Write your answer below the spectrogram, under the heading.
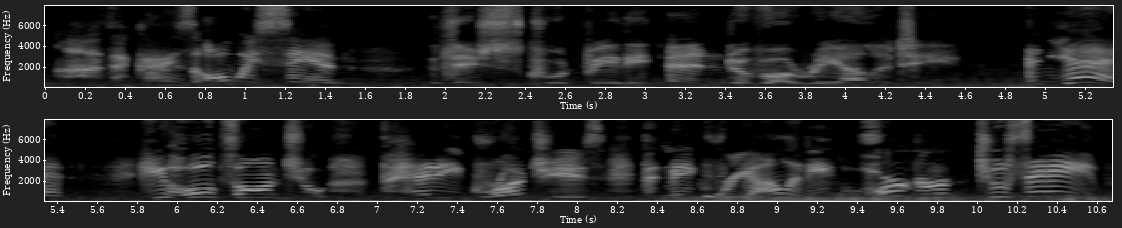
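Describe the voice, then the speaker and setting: A flippant female rebel from a video game, very bright and sharp in tone. She swings animatedly through chatty, sarcastic asides and impatient orders, with faint noise underneath. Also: fairly high pitch, animated, unhurried, exaggerated voice, low-quality recording. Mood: exasperated, wry. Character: flippant, impatient female resistance member scheming behind her leader's back.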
